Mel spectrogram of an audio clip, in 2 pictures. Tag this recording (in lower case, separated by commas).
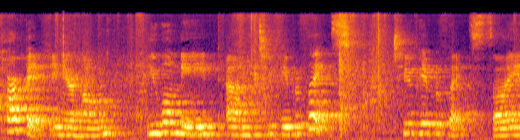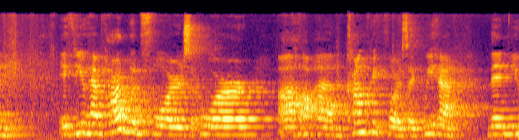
speech, inside a large room or hall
